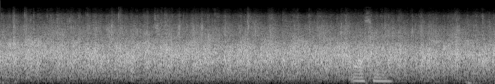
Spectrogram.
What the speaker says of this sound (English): can everyone give Karen a big round of applause?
